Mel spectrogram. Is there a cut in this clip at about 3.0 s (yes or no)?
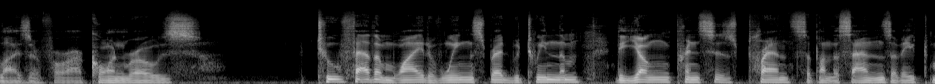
yes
